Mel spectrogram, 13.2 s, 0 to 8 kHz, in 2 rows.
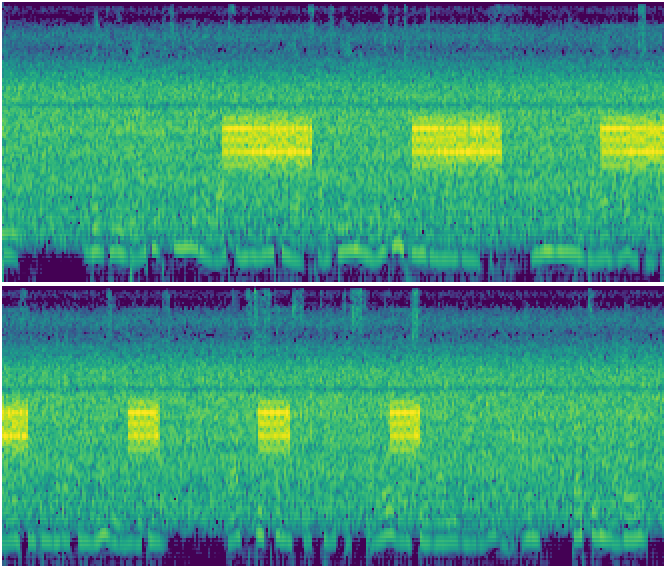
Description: Emergency Alert System (SAME) tones (header bursts, then end-of-message bursts), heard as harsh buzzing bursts, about 520.83 baud, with radio hiss and speech in English.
